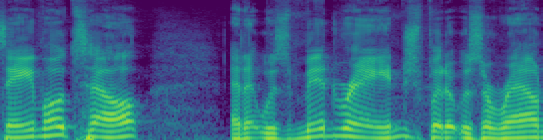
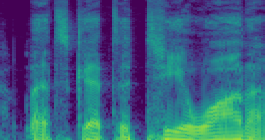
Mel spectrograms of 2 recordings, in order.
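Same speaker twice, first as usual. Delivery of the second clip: voiced stage half-whisper; 10 semitones lower than usual. Retelling what a veteran half-whispered after three beers: imitating a half-whisper. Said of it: "Cirque whispers to me".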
